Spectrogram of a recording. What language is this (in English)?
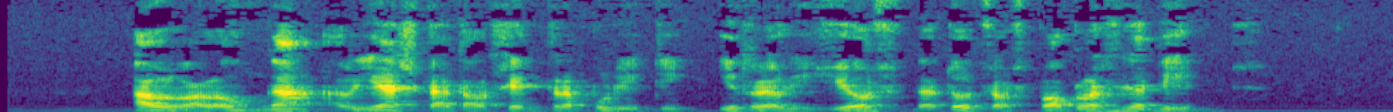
Catalan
